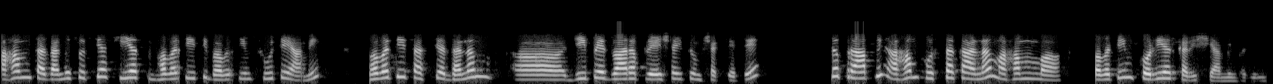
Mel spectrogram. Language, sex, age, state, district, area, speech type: Sanskrit, female, 45-60, Karnataka, Udupi, urban, conversation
